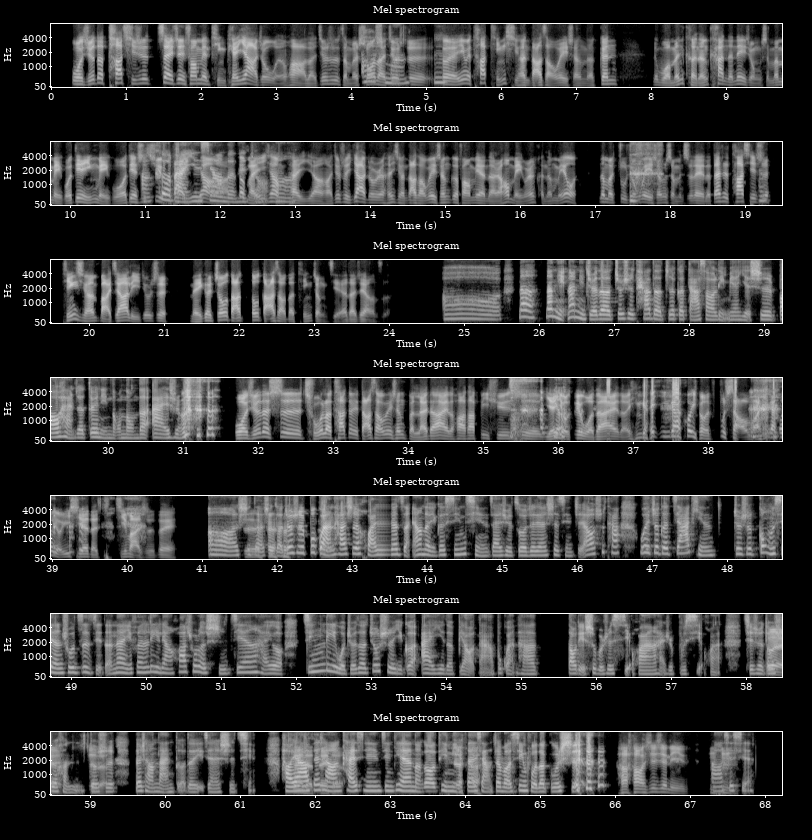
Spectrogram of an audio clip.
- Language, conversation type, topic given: Chinese, podcast, 你会把做家务当作表达爱的一种方式吗？
- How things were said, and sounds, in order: other background noise; laugh; laughing while speaking: "是吗？"; laugh; laugh; laughing while speaking: "有"; laugh; laughing while speaking: "应该 应该会有不少吧，应该会有一些的， 起码是，对。是"; laugh; joyful: "好呀，非常开心，今天能够听你分享这么幸福的"; laugh; laughing while speaking: "故事"; joyful: "好 好，谢谢你。嗯哼"; laugh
